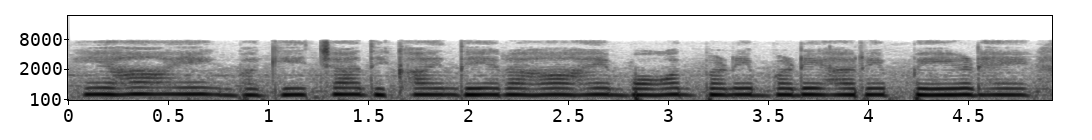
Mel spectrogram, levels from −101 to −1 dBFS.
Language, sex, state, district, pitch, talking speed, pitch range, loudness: Hindi, female, Odisha, Khordha, 280 Hz, 160 wpm, 275-285 Hz, -13 LUFS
